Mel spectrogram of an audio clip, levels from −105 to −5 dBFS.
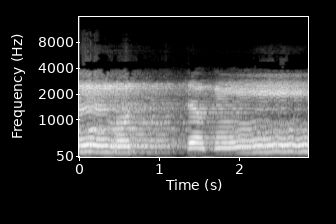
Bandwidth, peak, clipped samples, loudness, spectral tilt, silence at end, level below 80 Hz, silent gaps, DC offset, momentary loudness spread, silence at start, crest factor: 3.9 kHz; -2 dBFS; under 0.1%; -15 LUFS; -9 dB/octave; 0 s; -74 dBFS; none; under 0.1%; 12 LU; 0 s; 14 dB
